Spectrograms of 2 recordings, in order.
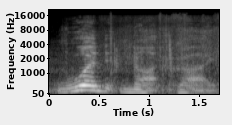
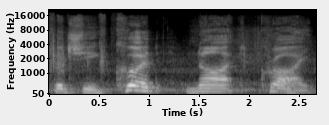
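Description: First: Would stressed, louder and slow. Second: Could stressed, slow and firm. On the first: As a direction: punch the word would, firm and slow. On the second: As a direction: lean on the word could, slowly. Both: A narrator's reading. Narrator stresses could, then would.

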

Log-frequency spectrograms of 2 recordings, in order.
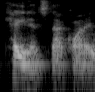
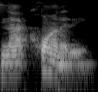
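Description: First: Cadence, not quantity said low and soft, Cadence leaned on; quiet restatement. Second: Said in the usual way. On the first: Shown as a demonstration. Pastor drives the point home to the church, low and soft. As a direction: drop the voice and let "Cadence" land. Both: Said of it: "so it is about cadence".

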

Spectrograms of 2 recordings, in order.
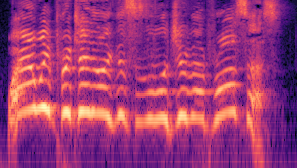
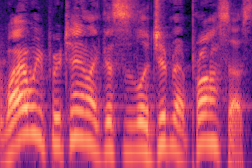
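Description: First: High fast yell of disbelief; outraged shout. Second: Said in the usual way. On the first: Real, not acted. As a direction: fire the question out, loud and high. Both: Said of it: "repeats the line louder".

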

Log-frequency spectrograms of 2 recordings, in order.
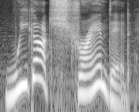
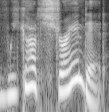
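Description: First: Slow, higher, emphatic yell; insistent narrated yell. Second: Slow and high, losing conviction; unsure insistence, pitched up; trailing off, falsely confident. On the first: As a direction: drag the words out in protest, voice raised. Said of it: "I yelled". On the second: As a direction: draw it out as if convincing yourself. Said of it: "I trailed off in false confidence". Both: A narrator's reading.

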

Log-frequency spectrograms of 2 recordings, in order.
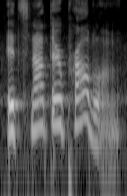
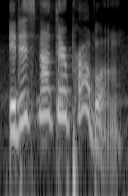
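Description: First: Said in the usual way. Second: Their pitched high and hit hard; stress on their. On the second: Real, not acted. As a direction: lean into their. Stressing point to servers.

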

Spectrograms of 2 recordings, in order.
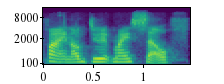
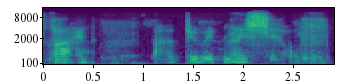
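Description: First: Said in the usual way. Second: Slow, hushed villain impression; Thanos. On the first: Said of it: "because Mikasa didn't do it". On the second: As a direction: whisper it slowly and very softly, like a menacing movie villain. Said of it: "Like, very Thanos".

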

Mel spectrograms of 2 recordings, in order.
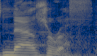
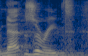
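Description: First: Said in the usual way. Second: "Nazareth" said with ts in the middle; "Nazareth" as NAT-zeh-reet; Hebrew pronunciation. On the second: Shown as a demonstration. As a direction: end "Nazareth" on a hard t, as Natzeret. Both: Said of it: "That's Nazareth in the Hebrew".

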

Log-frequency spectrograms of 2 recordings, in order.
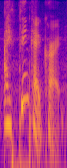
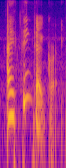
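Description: First: Said in the usual way. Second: Higher, put-on weepy squeak; mock crying voice. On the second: Telling listeners about the verse, mock tearful. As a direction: pretend to cry the words out.

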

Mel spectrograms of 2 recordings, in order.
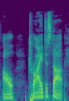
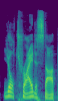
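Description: First: Said in the usual way. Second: Slow mocking echo; drawn-out sarcastic doubt; scoffing, dismissive. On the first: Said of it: "being very careful with my words". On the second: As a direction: repeat it back in imitated disbelief. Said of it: "it got scoffed at and dismissed".

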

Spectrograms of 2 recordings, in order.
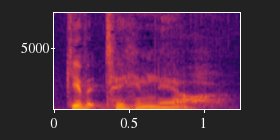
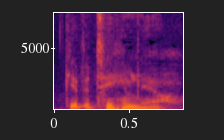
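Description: First: Said in the usual way. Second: "Give it to him now." repeated much softer. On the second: Shown as a demonstration. Pastor repeating his plea to the congregation, softly. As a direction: say "Give it to him now." again, quietly and intimately.

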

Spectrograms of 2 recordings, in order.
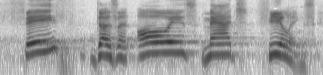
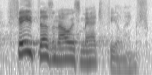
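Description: First: Each word drawn out and loud; slow and deliberate. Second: Said in the usual way. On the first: Shown as a demonstration. Preacher spelling it out to the church, slow and loud. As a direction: press every word of Faith doesn't always match feelings slowly. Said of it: "Let me make this clear". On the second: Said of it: "turn the person next to you and just say".

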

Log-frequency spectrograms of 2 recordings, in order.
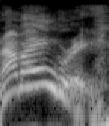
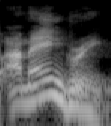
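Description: First: High, loud cry, half laughing; hammed-up shout of anger; angry outburst. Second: Said in the usual way. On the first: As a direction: blurt it out loud and high to God. Crying out anger to God.

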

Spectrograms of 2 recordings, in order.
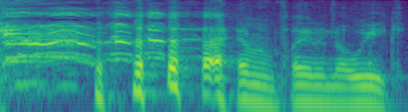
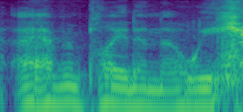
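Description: First: Slow repeat broken up by real laughter; laughing. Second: Said in the usual way. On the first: Real, not acted. Admitting a week without playing, laughing. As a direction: laugh through the words, higher and drawn out.

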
